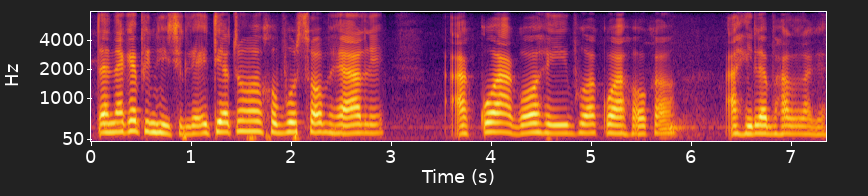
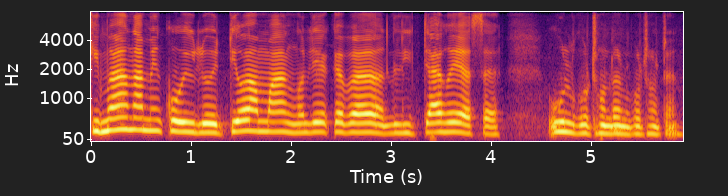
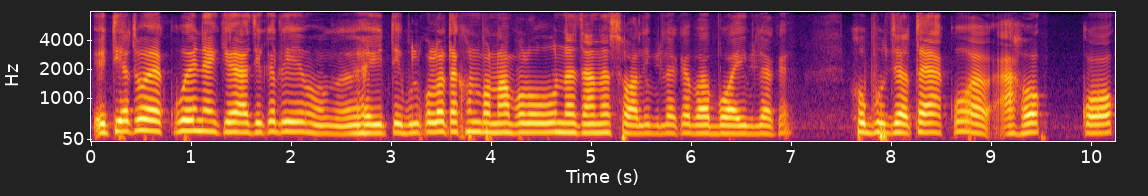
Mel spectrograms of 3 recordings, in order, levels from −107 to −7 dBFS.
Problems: constant background noise, background conversations at intervals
